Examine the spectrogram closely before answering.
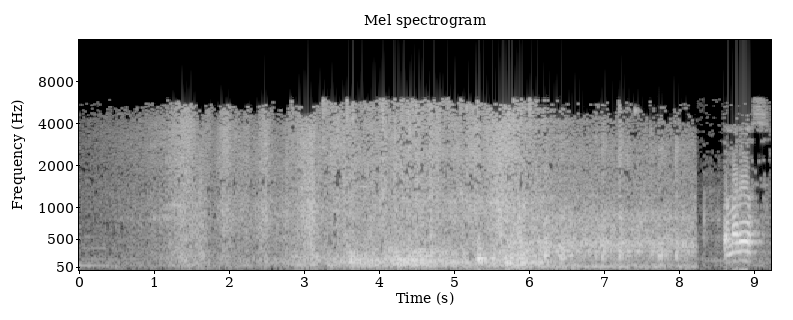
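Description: A subway train rumbles and rattles along with a loud roar.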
